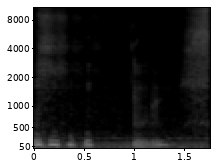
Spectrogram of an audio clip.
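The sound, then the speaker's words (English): A dog snorts and breathes heavily, a few short grunting puffs followed by rough, raspy exhales and a sniffly breath, with no talking. “Yeah, your dog got out, so I saw him wandering about, so I thought I'd bring him back.”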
